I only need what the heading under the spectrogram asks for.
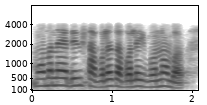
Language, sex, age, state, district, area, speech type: Assamese, female, 18-30, Assam, Dhemaji, urban, conversation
